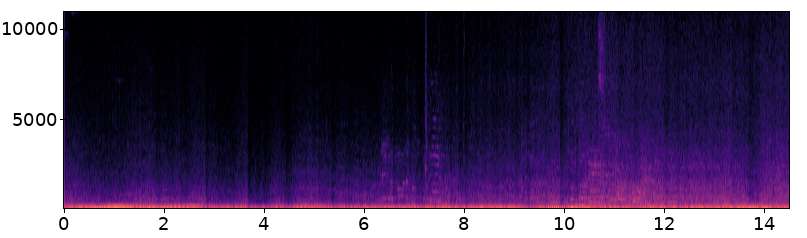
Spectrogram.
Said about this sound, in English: So I'm going to play you some of the sounds we've recorded of a trip to Le Mans. First one, the sound of boarding this ferry.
